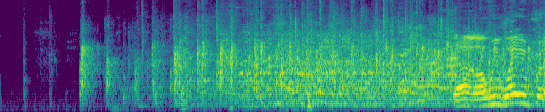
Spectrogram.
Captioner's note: applause; audience laughing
